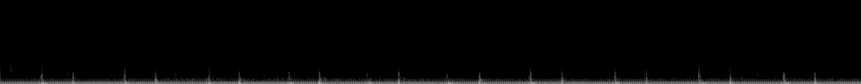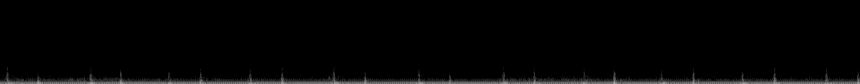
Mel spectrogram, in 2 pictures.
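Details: Heart sounds recorded during a daytime nap with a timer, lying on the back (supine) rather than the usual prone position: steady low thuds about 72 beats a minute over a constant hum; normal resting heart sounds.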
